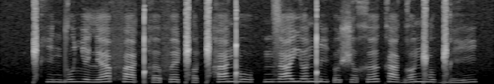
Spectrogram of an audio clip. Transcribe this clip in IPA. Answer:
ǁʰindo ʎɛlʲa fa ǃʰɜfɛǁʌ ǁʰaŋ͡ǃo | nza jɜŋ͡ǃiʔɵ ʃʌxɜka ɡʌ ŋ͡ǁoɡ͡ǁeɦi

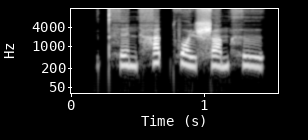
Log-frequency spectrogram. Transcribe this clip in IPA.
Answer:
t̪ʰe˨˩n ha˦˥t̚fɔ˨˩j ʂa˨˩˦mhɨ˨˩

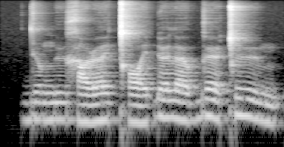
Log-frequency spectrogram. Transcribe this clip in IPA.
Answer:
dʉʊ̯ŋʉ xɑɭœɪ̯ǀʰɔɪ̯ ɗølœʊ̯ɡø ǀʉm

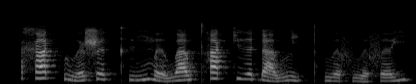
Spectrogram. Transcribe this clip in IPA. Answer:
xa˦˥k̚ʔu˨˩˦ə̯ ʂəː˦˥k̚t̪ʰɨ˧˥ŋməː˨˩˨ wa˧˥wt̪ʰa˦˥k̚cɨ˧ə̯ ɗa˨˩˦w li˨˩p̚t̪ʰu˨˩ə̯ fu˨˩˨ə̯fəː˧˥j

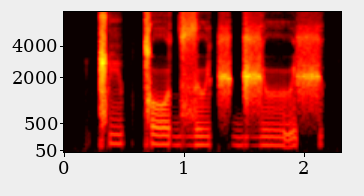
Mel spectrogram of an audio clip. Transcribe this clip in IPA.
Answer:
ǁipǀod͡zɯt͡ʃ d͡ʒɯʃ

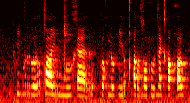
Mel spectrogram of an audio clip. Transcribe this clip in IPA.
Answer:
pʰiɡurlor tˤujirŋ͡ǀu xær | kuχnuhir qʰerzˤufu dækʰoqʼu

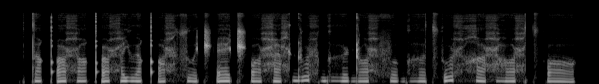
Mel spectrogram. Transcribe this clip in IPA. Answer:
tɤqʼoħ ɔqʼuħjɯ qʼɔħsʷɤt͡ʃʼɛ t͡ʃʼɔħɛħɖuħ ɡʱɯɖɔħ foɡʱɤt͡sʼuħ χɤħɦɔħ t͡sʼɔ

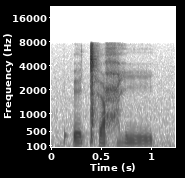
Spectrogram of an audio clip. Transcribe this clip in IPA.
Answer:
ʔeǀʰɛħɦi

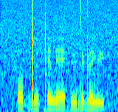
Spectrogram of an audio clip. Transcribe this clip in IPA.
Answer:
ɔ ɡ͡ǃœǃɛu̯lɛ | ʉd̪ɛ ɖœi̯ɳy

